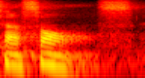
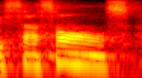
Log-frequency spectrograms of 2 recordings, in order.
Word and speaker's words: Saint-Saëns: correct to say and not to pronounce the final s but actually all the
